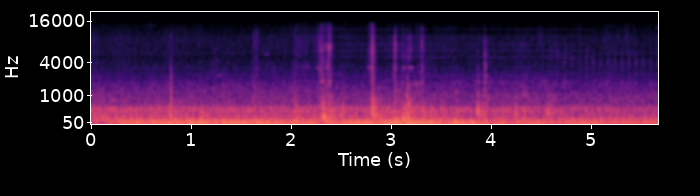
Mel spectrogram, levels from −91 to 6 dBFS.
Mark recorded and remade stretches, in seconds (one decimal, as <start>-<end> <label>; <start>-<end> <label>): 0.0-2.2 recorded; 2.2-5.0 remade; 5.0-5.7 recorded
